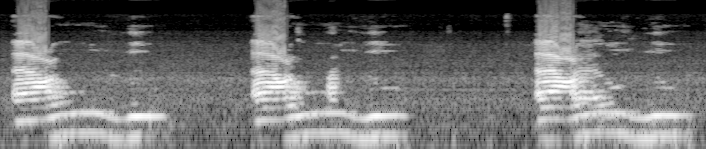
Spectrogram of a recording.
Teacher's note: আউ পেশের উচ্চারণ সর্বদা ঠোঁট গোল হবে, আর রু জিহ্বার আগা থেকে পাতলা হবে।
